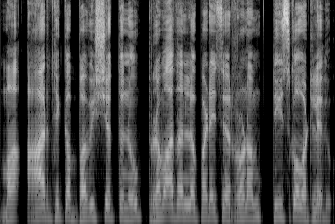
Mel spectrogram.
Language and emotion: Telugu, angry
